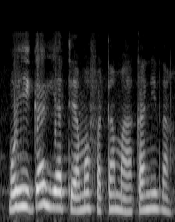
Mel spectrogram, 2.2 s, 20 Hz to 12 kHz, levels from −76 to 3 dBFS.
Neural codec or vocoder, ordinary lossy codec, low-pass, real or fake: none; AAC, 64 kbps; 7.2 kHz; real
